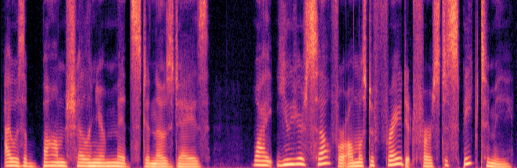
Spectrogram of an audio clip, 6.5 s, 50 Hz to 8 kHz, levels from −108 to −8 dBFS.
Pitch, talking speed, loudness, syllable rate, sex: 170 Hz, 215 wpm, -20 LUFS, 4.8 syllables/s, female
